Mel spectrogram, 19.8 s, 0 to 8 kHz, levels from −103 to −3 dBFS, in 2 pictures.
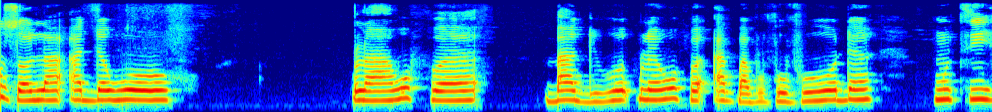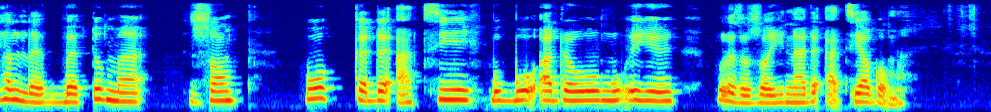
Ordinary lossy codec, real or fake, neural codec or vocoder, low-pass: AAC, 48 kbps; real; none; 7.2 kHz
